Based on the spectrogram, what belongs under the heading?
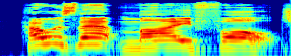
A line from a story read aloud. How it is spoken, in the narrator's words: shouted Alistair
